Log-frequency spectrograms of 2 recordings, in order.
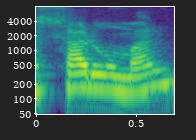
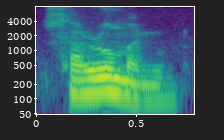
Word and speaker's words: Saruman: Por ejemplo, en vez de Saruman, dicen Saruman. Boromir, Legolas, no sé. Todas llanas. Sí, todas llanas, pero también el acento.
